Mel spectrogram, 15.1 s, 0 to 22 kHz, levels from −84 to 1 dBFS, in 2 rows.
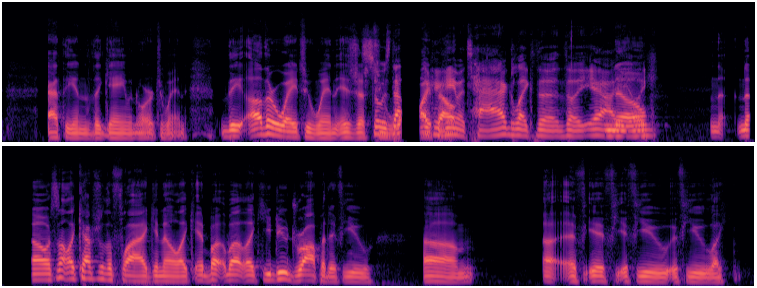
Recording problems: audio cutting out; at 4 s and at 7.5 s

